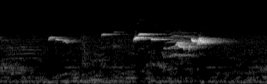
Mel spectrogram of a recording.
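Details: Sooty-headed bulbul (kutilang emas), described as a frequent, lively singer: a few short high whistled notes, then a brighter rising and falling chirped phrase, all within under two seconds, with quiet low background noise.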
